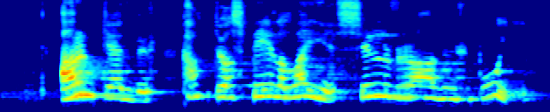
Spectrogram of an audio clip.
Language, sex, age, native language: Icelandic, male, 12, Icelandic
